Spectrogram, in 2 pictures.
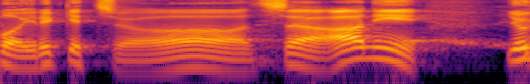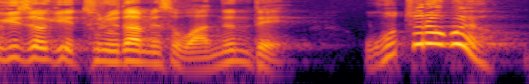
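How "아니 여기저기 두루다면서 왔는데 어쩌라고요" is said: snide, mocking, sneering sing-song sarcasm. During a sermon, acting out a retort in a mock-sarcastic sneering tone. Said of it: "뭐 이렇게 비아냥거리면서 했겠죠".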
